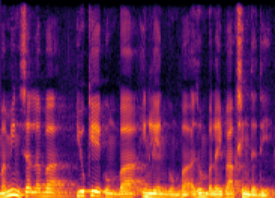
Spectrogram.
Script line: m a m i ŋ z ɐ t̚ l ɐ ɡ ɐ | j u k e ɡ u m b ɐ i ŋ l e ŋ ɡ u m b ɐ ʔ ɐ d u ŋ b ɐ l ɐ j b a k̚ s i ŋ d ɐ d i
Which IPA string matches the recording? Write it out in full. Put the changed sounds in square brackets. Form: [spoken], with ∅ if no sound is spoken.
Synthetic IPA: m [ɐ] m i ŋ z ɐ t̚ l ɐ [b] ɐ | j u k e ɡ u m b ɐ i ŋ l e [n] ɡ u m b ɐ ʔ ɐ d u [m] b ɐ l ɐ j b a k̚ s i ŋ d ɐ d i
